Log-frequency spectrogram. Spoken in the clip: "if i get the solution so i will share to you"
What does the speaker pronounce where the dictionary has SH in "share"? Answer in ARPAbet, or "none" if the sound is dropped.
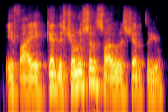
SH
